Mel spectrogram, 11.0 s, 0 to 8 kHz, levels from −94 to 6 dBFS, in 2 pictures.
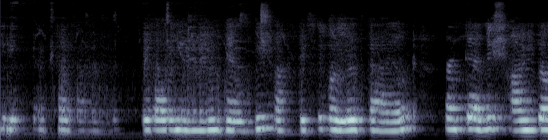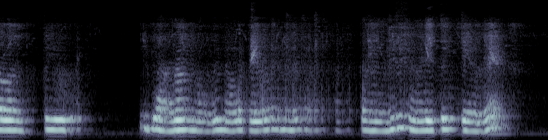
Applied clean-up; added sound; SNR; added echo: neural mask model DeepFilterNet 3.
